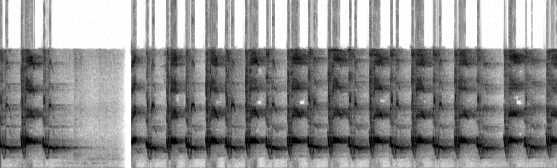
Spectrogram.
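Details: Lively song of a black-winged myna, used to draw answers from birds that are not singing: a short buzzy phrase, a brief break, then a rapid regular series of loud, ringing, slightly whistled buzzes.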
